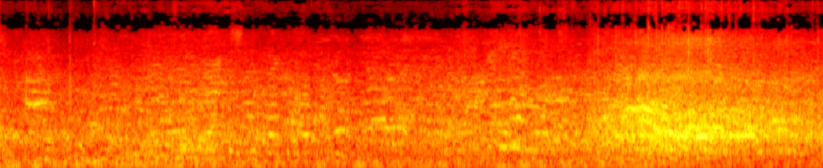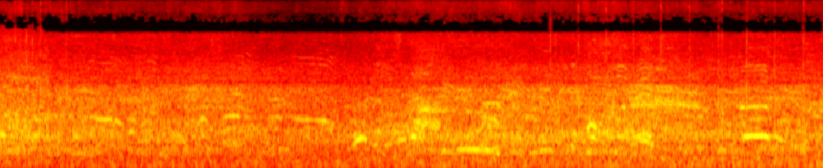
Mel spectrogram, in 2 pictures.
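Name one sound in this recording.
A large football crowd chants and sings in an open stadium.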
